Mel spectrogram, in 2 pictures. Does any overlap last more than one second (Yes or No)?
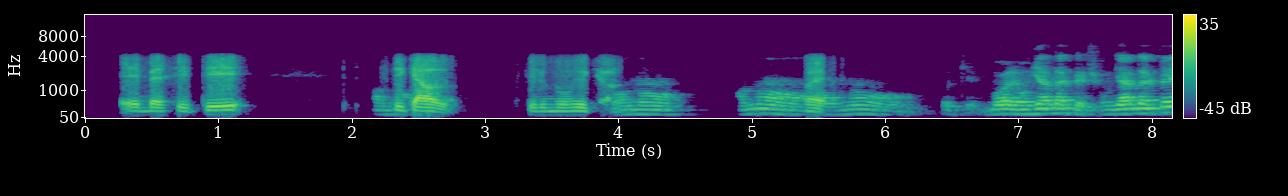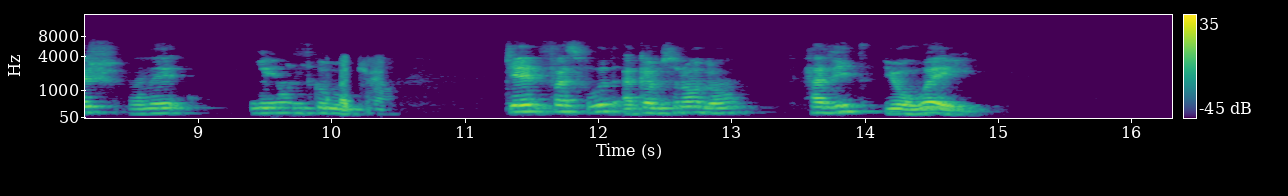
No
